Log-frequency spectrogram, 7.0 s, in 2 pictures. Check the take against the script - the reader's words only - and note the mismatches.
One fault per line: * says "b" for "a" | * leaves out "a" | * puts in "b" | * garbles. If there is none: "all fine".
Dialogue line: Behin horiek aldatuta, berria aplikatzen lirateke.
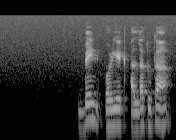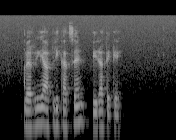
all fine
